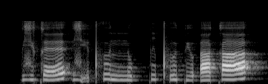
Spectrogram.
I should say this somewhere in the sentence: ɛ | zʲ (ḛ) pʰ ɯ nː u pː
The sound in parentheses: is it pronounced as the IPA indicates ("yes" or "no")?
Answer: yes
